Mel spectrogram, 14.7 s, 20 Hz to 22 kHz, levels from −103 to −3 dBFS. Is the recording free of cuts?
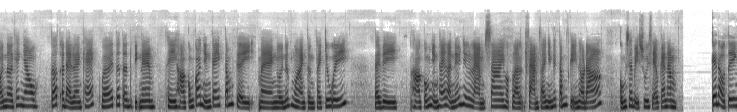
yes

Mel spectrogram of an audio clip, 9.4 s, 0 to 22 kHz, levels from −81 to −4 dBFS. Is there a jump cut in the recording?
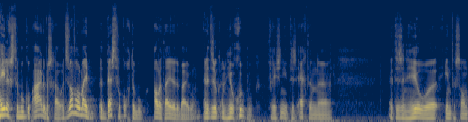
no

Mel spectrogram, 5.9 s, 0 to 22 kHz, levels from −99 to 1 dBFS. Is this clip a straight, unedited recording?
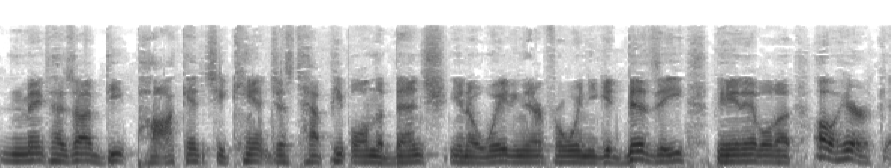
yes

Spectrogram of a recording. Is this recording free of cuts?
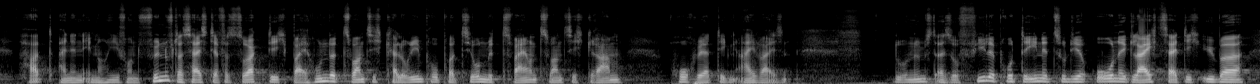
no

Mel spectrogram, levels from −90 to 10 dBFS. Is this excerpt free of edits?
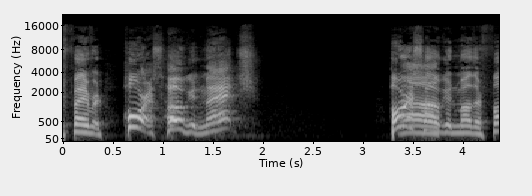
no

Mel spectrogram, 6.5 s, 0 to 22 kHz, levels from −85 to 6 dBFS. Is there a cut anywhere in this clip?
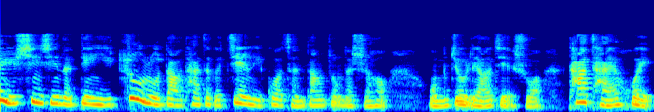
yes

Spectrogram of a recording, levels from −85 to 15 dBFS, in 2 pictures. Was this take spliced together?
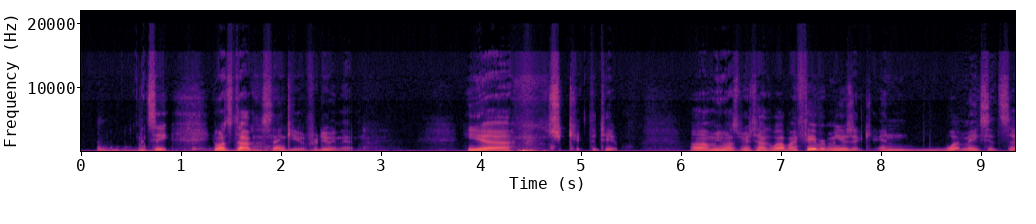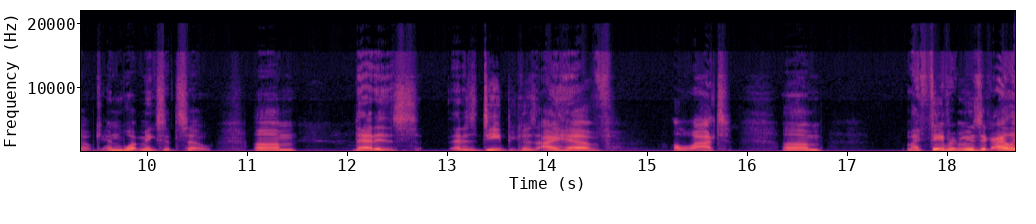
no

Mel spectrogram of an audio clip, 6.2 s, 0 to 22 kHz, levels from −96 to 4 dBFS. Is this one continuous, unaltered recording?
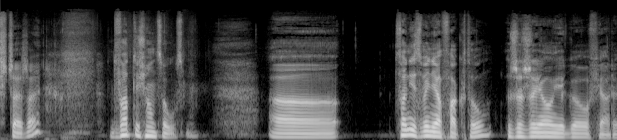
no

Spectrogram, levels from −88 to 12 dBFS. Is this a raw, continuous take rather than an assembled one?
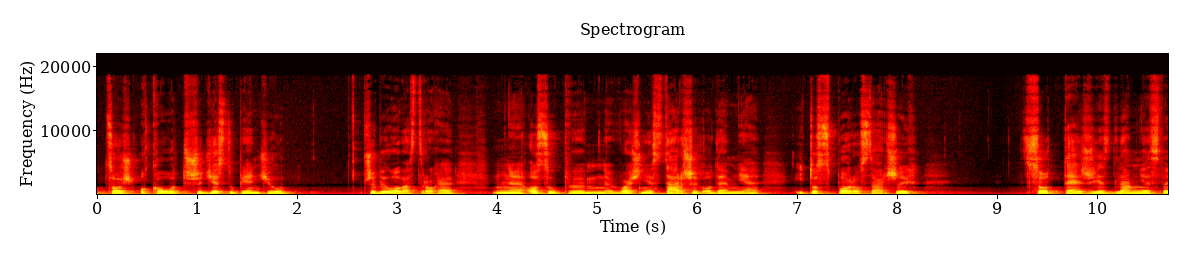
yes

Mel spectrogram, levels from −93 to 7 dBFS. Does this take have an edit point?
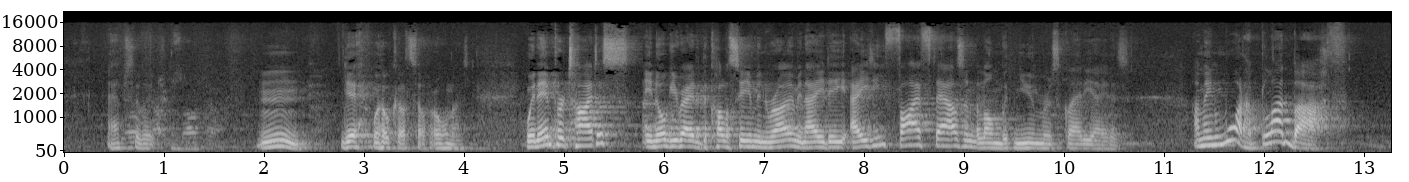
yes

